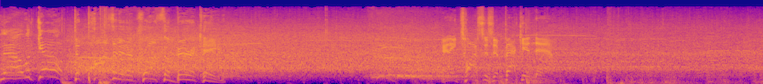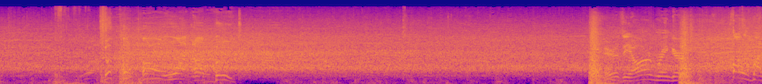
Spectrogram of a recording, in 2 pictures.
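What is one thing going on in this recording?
Heavy bodies slam hard onto a wrestling mat with loud thuds.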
